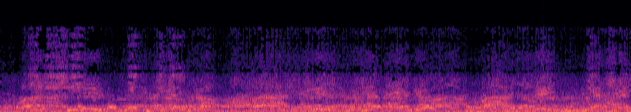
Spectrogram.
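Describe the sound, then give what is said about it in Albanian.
A protest crowd in Pushkin Square, Moscow, raising antifascist slogans: a loud, dense mass of many voices shouting together, sustained without a break. “Tubimi u zhvillua në sheshin Pushkin, ndërsa protestuesit brohoritnin parulla antifashiste.”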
